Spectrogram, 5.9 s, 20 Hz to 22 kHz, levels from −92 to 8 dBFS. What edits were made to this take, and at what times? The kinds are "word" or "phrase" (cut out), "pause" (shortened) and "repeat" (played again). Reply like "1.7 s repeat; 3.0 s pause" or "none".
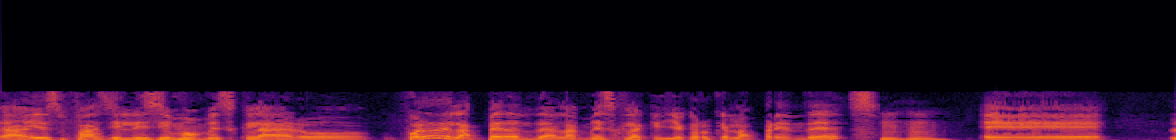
none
